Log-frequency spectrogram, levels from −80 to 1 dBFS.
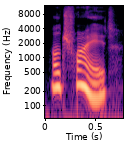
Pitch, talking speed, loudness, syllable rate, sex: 210 Hz, 230 wpm, -14 LUFS, 4.7 syllables/s, female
